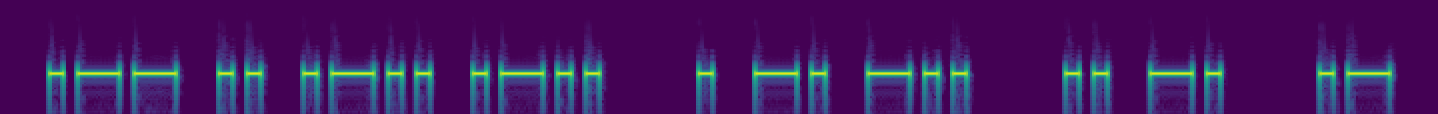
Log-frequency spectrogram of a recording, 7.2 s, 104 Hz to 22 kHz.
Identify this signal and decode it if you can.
Morse code, heard as a keyed tone, about 17 wpm, 700 Hz. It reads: WILL END IN A
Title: Sentences from Top 1000 Words - Review Part 5 - 17wpm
